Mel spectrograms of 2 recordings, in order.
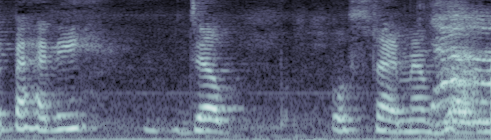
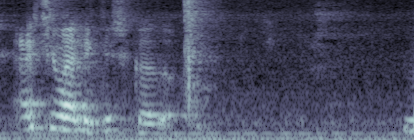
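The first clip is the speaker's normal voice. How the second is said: whisper; 8 dB quieter, much slower than usual. Real, not acted. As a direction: hush it, slowly and secretly, as if coaxing. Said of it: "coaxing baby softly".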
